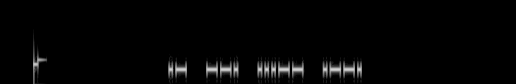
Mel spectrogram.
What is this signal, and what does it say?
Morse code, heard as a keyed tone, about 36 wpm, spaced as for 25 wpm, 700 Hz. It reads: AG3P
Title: USA Call Signs - 4 Characters - 2x Character Spacing - 35wpm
